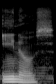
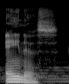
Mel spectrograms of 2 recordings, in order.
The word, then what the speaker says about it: Enos: Peter's mispronunciation of Enos as anus demonstrates his crude mindset, while incorporating his children into violent fantasies involving car chases and criminal behavior.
